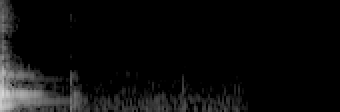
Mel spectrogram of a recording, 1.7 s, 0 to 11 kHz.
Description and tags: Metal Timbale closed 017
closed, conga, god, home, real, record, trash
